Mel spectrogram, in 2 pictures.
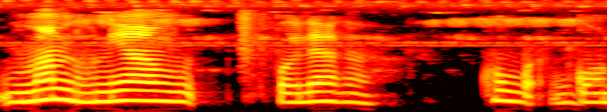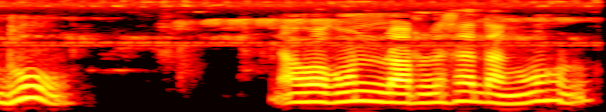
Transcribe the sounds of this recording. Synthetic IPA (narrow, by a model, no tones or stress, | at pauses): imandʱunija | poɦila | kʰup̚ɡɔdʱu | aɔakɔmanlatlɛs̬adaŋɔɦol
